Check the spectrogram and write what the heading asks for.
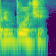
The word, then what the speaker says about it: Rinpoche: То есть само по себе слово толку звучит более унылым, чем слово римпоче. Потому что римпоче, и мы там, последний у нас слог, он как бы на восходящий идет. Римпоче.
